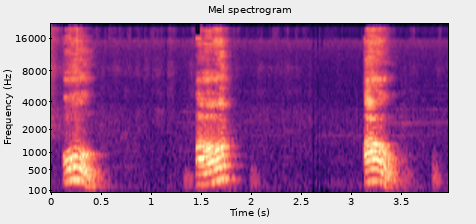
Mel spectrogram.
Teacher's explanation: ओ और औ को बोलने में कंठ का प्रयोग हो रहा है और साथ में ओठ का प्रयोग हो रहा है, तो क्या हो जाएगा कंठोस्य।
